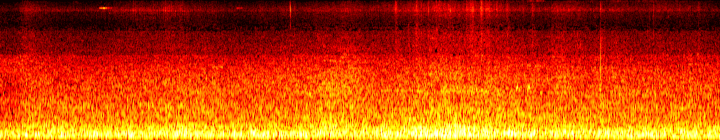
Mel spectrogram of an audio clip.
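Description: Steady road traffic noise: a continuous hum of passing cars at a busy intersection.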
